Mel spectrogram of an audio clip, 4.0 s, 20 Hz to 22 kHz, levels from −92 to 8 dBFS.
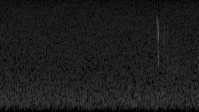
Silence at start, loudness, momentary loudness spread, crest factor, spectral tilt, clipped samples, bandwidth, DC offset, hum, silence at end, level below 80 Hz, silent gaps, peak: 0 s; -56 LUFS; 4 LU; 32 dB; -0.5 dB/octave; under 0.1%; over 20 kHz; under 0.1%; none; 0 s; under -90 dBFS; none; -26 dBFS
